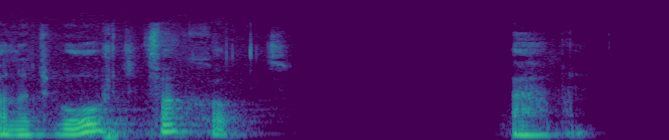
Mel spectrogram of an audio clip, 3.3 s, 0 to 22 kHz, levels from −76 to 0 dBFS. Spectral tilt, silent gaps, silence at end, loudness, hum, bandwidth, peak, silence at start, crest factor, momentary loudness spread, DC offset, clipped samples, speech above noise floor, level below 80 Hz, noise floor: -5.5 dB/octave; none; 0.4 s; -30 LUFS; none; 16 kHz; -10 dBFS; 0 s; 22 dB; 18 LU; under 0.1%; under 0.1%; over 61 dB; -52 dBFS; under -90 dBFS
